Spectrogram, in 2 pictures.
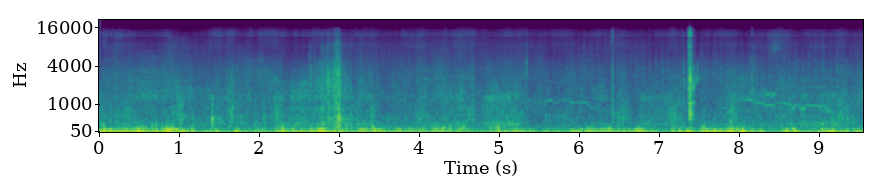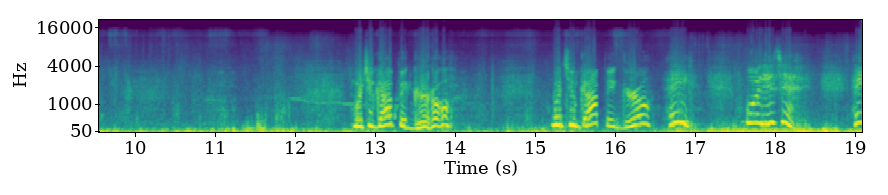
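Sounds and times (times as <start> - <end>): walking through tall dry grass: 0.0 - 19.0
wind buffeting microphone: 0.0 - 19.0.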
